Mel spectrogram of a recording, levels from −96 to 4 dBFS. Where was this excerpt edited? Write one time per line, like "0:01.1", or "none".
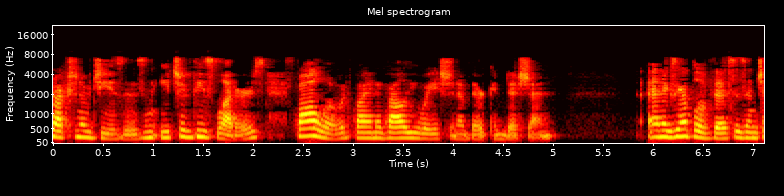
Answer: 0:02.3
0:05.8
